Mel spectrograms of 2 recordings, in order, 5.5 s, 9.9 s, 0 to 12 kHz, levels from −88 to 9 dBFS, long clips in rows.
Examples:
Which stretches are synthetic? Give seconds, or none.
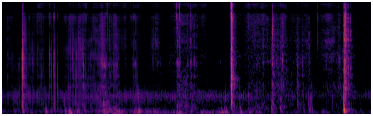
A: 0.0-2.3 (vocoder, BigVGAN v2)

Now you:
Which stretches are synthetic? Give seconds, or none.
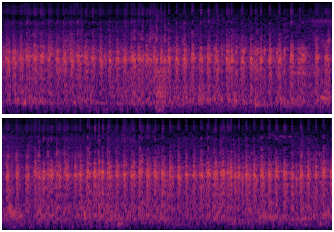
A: 0.0-2.3 (autoencoder, DAC-VAE); 4.6-6.1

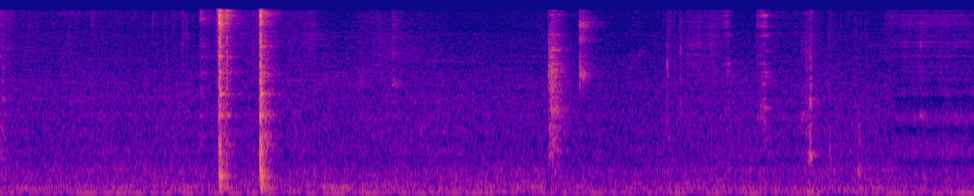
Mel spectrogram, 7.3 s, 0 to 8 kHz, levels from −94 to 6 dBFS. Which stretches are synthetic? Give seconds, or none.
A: 6.7-7.3 (codec, HILCodec)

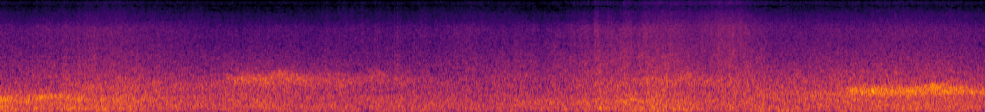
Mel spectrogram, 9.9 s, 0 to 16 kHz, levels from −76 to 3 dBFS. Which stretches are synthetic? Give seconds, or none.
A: 0.9-3.7 (vocoder, Vocos); 4.6-8.3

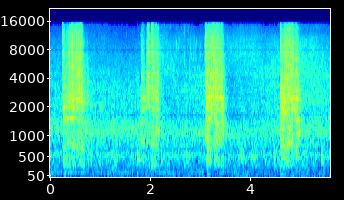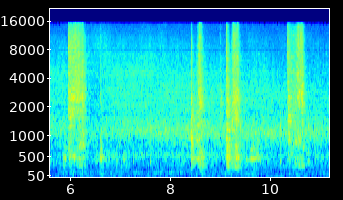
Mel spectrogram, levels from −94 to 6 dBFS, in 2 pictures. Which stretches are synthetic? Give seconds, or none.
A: none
